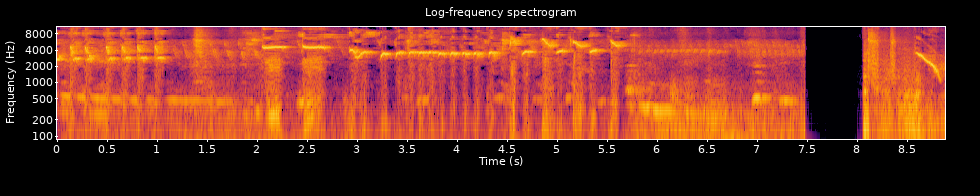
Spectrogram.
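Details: Rival-provoking song of a white-rumped shama: high, rapid whistles and clicking notes in dense bursts, a few lower sustained tones, and a short silent break near the end.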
